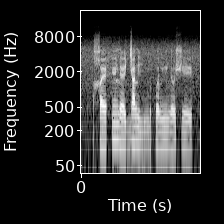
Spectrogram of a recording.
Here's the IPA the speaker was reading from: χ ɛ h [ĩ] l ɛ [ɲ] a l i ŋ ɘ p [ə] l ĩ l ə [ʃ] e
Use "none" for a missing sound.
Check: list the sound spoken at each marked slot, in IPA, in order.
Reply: ẽ, ɟ, ə, ʃ

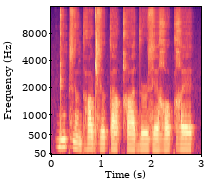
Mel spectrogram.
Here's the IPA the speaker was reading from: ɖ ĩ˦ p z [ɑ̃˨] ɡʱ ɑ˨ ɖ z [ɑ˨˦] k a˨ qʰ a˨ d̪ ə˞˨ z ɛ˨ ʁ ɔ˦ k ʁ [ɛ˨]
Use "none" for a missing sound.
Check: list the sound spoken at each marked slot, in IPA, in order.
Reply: ə̃˨, ə˨˦, ɛ˦

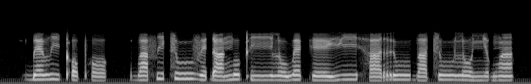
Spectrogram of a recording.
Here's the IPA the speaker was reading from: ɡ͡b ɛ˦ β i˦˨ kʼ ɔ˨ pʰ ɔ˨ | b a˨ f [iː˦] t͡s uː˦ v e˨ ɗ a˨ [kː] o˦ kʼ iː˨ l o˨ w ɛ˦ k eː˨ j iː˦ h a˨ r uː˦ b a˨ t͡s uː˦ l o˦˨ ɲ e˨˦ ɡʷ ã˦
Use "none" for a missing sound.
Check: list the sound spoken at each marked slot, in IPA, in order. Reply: i˦, ŋ

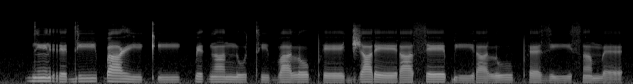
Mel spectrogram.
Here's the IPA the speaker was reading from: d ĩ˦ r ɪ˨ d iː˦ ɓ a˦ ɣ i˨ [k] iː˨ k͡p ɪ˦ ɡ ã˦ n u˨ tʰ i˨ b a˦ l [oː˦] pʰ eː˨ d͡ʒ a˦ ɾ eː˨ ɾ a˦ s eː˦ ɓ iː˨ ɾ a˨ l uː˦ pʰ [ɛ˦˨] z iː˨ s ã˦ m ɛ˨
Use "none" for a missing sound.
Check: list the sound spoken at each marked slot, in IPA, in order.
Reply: kʼ, o˦, ɛ˦˨

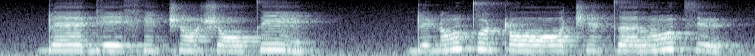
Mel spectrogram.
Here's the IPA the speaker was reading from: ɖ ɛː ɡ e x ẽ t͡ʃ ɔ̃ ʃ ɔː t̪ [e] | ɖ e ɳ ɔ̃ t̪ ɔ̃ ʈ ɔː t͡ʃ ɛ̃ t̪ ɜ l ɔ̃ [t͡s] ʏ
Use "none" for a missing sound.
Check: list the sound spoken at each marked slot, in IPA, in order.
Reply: ẽ, t͡s

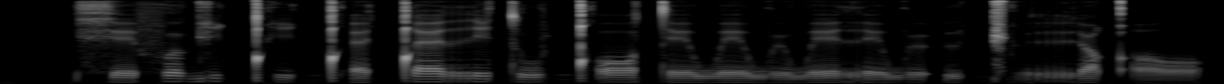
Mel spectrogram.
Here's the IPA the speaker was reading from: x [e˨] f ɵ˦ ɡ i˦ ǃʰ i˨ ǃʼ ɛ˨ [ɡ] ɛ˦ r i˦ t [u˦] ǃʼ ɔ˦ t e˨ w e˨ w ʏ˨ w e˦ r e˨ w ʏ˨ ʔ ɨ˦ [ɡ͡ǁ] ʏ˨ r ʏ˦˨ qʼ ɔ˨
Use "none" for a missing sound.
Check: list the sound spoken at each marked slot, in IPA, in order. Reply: e˨, ǃ, u˦, ɡ͡ǁ

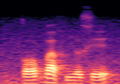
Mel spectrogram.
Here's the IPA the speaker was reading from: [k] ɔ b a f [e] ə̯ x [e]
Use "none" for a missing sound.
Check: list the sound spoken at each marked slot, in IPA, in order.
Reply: k, i, e

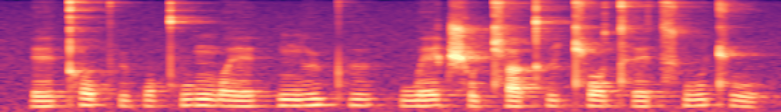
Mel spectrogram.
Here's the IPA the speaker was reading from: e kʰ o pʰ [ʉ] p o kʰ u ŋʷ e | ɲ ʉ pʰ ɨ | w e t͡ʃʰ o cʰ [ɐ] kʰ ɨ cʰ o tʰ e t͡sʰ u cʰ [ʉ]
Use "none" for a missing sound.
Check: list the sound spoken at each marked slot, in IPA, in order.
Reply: ʉ, ɐ, u

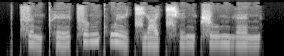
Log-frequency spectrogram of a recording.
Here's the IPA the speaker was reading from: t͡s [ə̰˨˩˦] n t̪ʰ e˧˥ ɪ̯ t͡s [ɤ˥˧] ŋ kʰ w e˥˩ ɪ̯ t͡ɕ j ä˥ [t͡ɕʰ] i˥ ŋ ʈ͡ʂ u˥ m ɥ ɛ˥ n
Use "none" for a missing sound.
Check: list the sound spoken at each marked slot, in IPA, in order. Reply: ə˥˩, ɤ˥, t͡ɕʰ

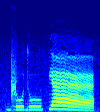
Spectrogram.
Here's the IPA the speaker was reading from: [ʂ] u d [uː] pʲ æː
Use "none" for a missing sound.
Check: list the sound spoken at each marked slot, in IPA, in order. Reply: ɖ͡ʐ, uː

